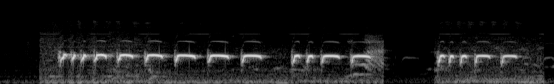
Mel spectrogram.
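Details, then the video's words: [3, 'A female zebra dove calls for a male with loud, fast strings of hooked, slightly rising coos in quick groups, a brief silence, then another rapid burst.'] "Perkutut Betina memanggil jantan"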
